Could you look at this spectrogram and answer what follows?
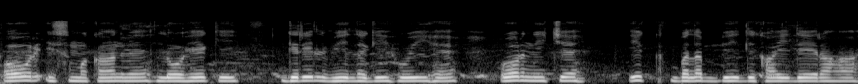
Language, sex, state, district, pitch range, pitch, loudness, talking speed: Hindi, male, Uttar Pradesh, Saharanpur, 155-165 Hz, 160 Hz, -15 LUFS, 140 wpm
